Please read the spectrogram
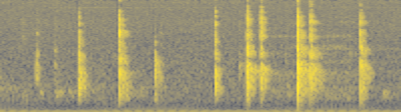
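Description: Chalk writing on a blackboard: a faint, irregular string of short clicks and taps as a word is written.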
